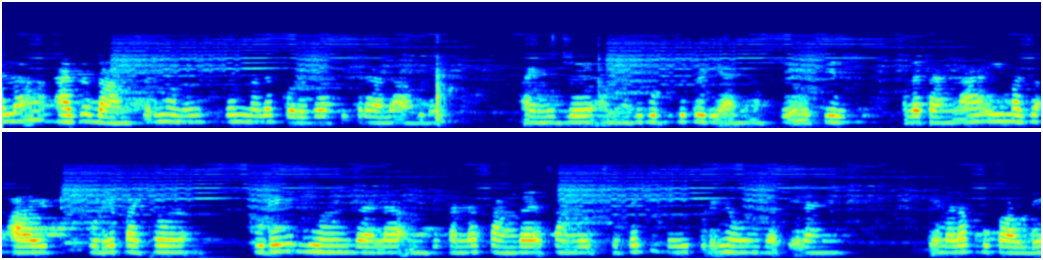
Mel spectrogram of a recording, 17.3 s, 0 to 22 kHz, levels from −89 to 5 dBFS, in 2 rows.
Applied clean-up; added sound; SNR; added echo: classical method WPE with log-MMSE.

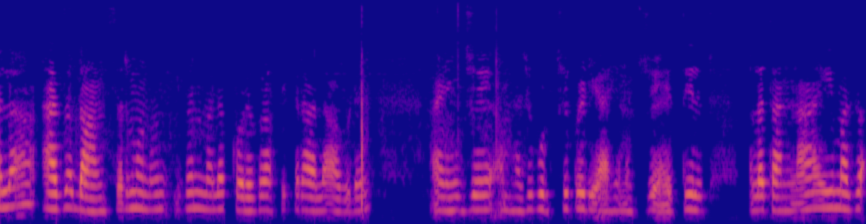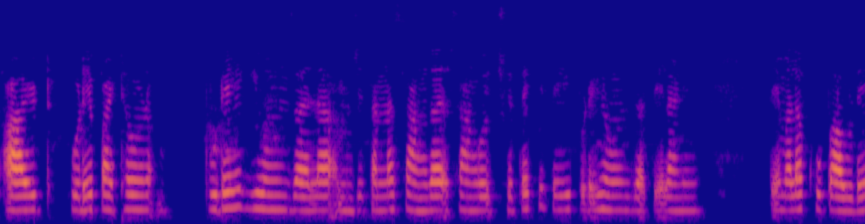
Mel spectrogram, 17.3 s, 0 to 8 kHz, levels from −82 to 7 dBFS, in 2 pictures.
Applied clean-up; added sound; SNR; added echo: none; none; none; none.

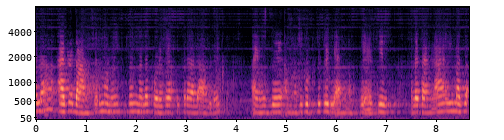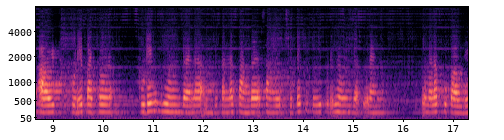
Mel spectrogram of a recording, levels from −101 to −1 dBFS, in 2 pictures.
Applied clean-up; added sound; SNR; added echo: neural separator model SepFormer DNS4.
